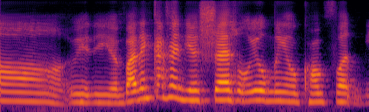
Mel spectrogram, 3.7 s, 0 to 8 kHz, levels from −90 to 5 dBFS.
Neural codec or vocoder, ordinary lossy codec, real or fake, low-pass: codec, 16 kHz, about 1 kbps, DyCAST, with the encoder's durations; none; fake; none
